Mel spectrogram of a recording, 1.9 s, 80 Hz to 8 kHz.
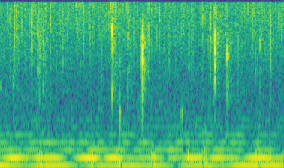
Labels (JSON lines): {"label": "biophony, midshipman", "recorder": "SoundTrap 500"}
